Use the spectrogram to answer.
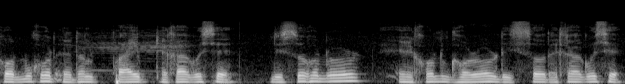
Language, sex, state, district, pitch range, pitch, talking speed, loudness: Assamese, male, Assam, Sonitpur, 115-130 Hz, 120 Hz, 105 wpm, -18 LUFS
